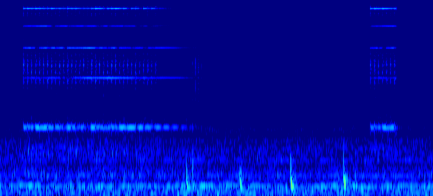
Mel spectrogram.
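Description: A telephone rings inside The Stanley Parable: Ultra Deluxe. The electronic ring comes in two bursts separated by a pause, over a low hum with a few soft thumps in between.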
